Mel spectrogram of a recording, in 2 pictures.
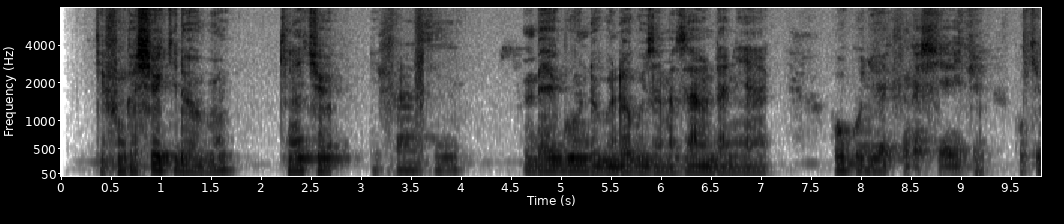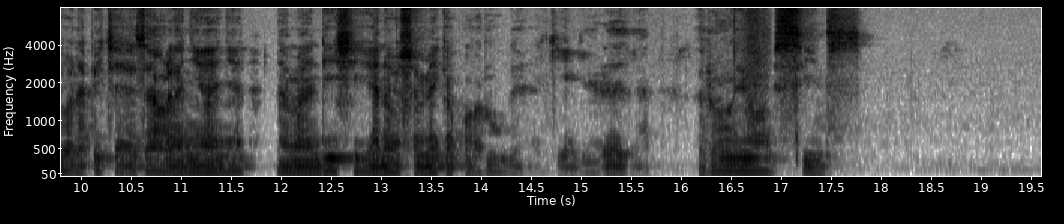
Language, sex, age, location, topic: Swahili, male, 25-35, Dar es Salaam, agriculture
